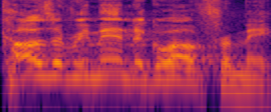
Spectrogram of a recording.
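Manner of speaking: sudden, high, loud yell.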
